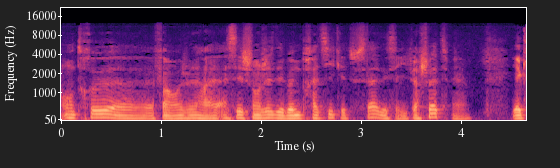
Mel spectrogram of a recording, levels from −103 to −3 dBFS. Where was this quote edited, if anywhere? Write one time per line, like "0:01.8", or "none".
0:03.3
